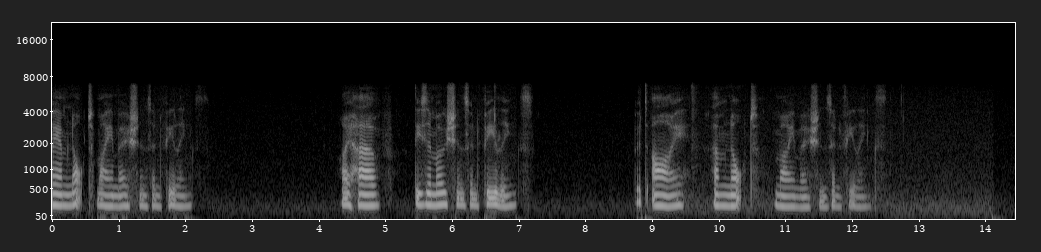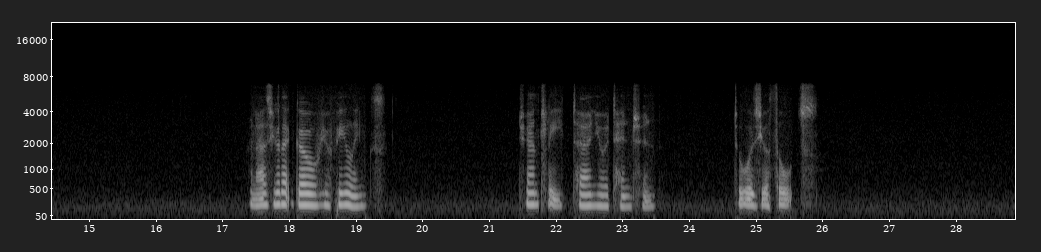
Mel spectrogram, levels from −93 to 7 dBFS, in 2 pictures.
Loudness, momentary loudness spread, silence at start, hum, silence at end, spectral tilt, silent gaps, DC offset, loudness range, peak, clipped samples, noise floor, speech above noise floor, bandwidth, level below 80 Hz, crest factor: -36 LUFS; 15 LU; 0 s; none; 3 s; -5 dB/octave; none; under 0.1%; 10 LU; -16 dBFS; under 0.1%; -72 dBFS; 37 dB; 7.2 kHz; -78 dBFS; 22 dB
